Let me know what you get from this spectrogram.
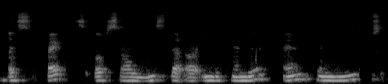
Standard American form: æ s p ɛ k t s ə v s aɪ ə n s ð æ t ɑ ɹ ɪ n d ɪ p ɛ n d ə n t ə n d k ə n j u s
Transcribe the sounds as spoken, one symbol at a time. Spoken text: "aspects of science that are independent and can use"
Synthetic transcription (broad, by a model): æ s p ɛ k t s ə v s aɪ ə n s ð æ t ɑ ɹ ɪ n d ɪ p ɛ n d ə n t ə n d k ə n j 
